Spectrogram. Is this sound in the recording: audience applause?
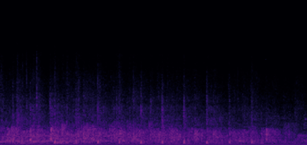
yes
